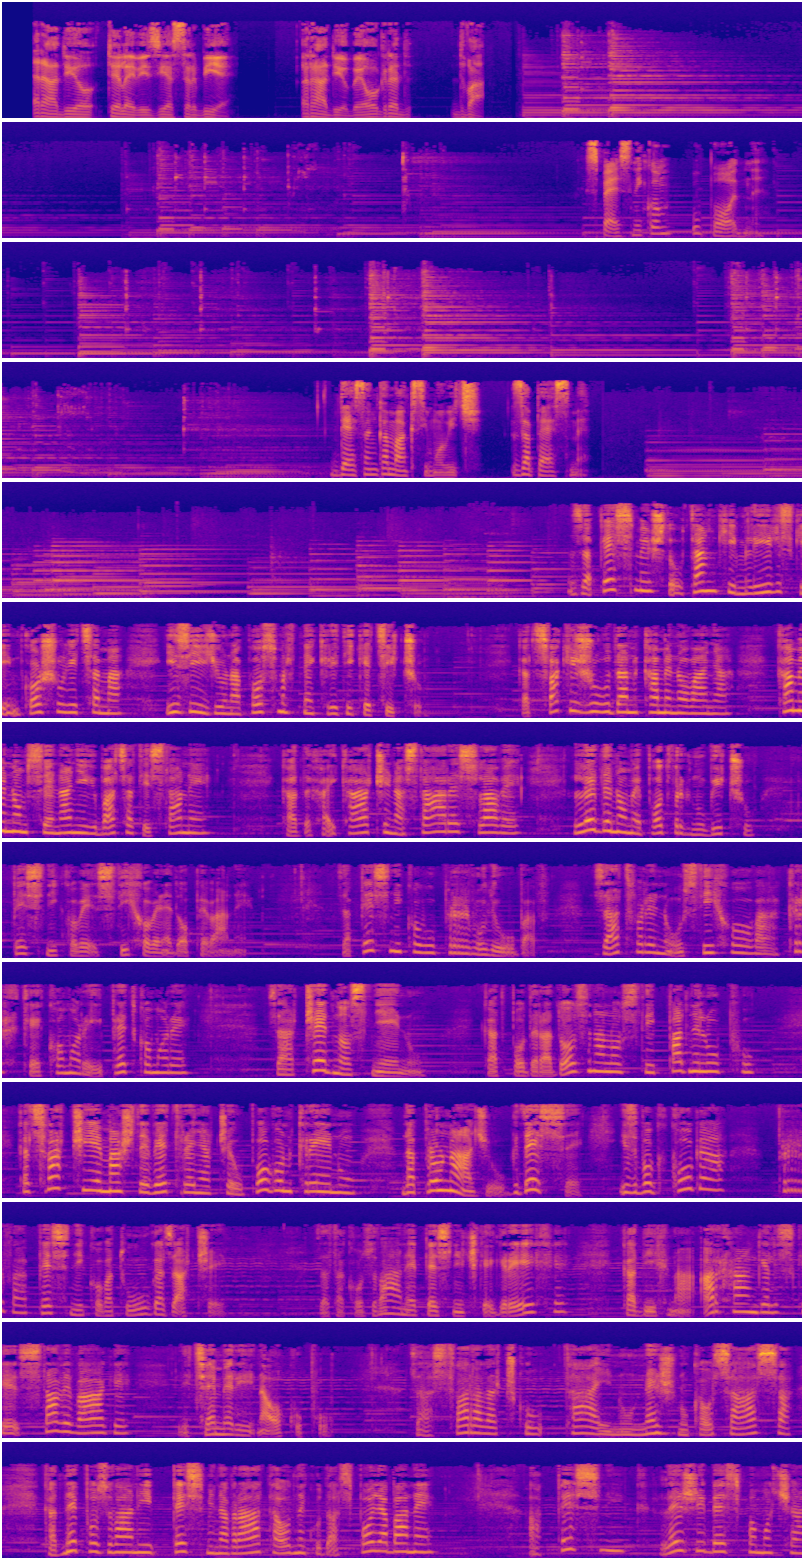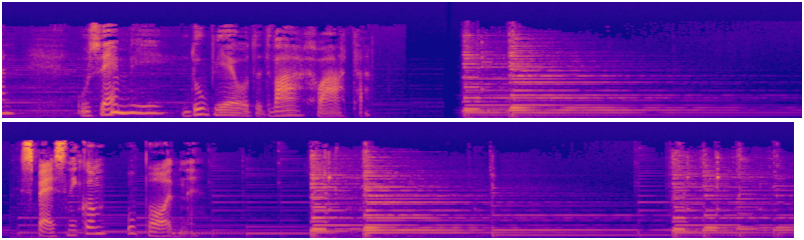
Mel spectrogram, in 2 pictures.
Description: Стихови наших најпознатијих песника, у интерпретацији аутора.
Десанка Максимовић говорила је: „За песме".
